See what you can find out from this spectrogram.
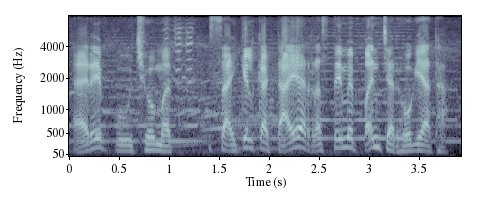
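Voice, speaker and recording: A man's voice: mid-range voice, expressive, moderate pace, gravelly, over music. A man voicing a greedy, cunning village milkman who pretends to be simple and poor in a children's cartoon story, with exaggerated folksy delivery. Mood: sly, gloating. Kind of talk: animated children's moral story dialogue.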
